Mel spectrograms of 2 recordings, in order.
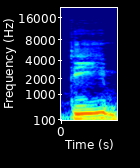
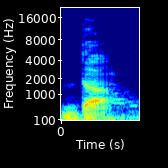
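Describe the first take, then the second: First: The vowel is a long 'ee' sound. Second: The vowel is a short 'uh' sound. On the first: The next word begins with a vowel. "Noun, word, adjective যদি vowel দ্বারা শুরু হয় তখন উচ্চারণটা দি হয়" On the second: The next word begins with a consonant. "Consonant দিয়ে শুরু হয় ... তখন উচ্চারিত হয়ে যায় দা"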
